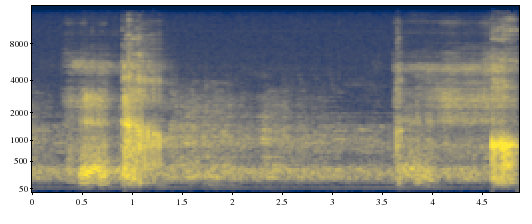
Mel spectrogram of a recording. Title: Annoying strawberry snoring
